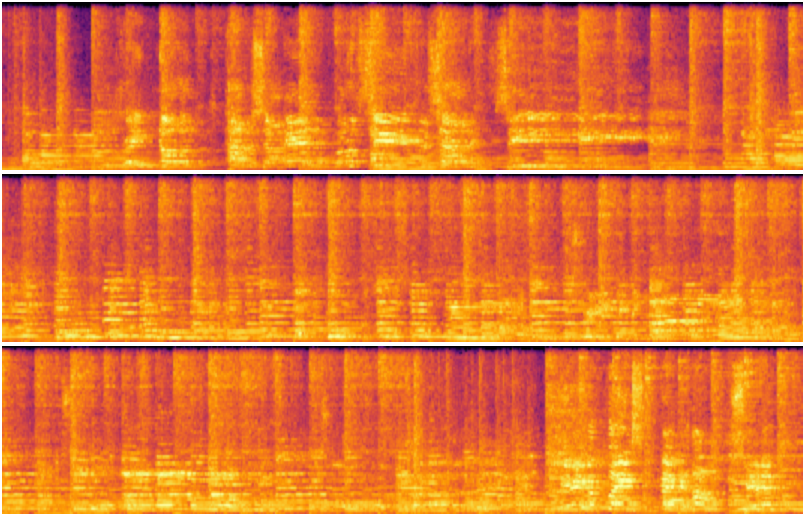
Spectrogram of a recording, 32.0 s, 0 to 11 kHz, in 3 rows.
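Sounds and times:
drum kit beat: 0.0 - 32.0
live band playing: 0.0 - 32.0.

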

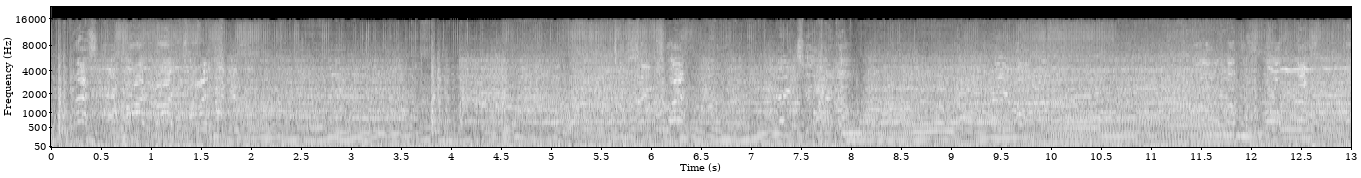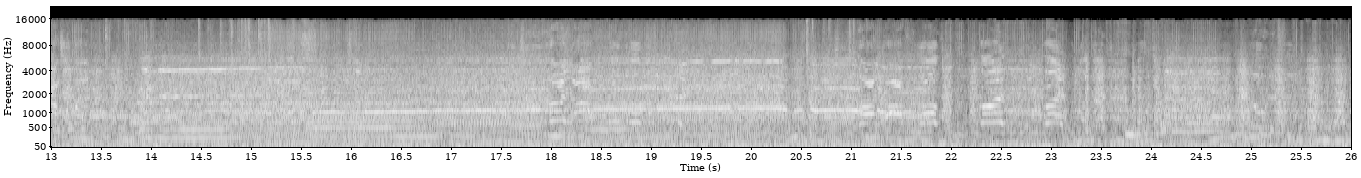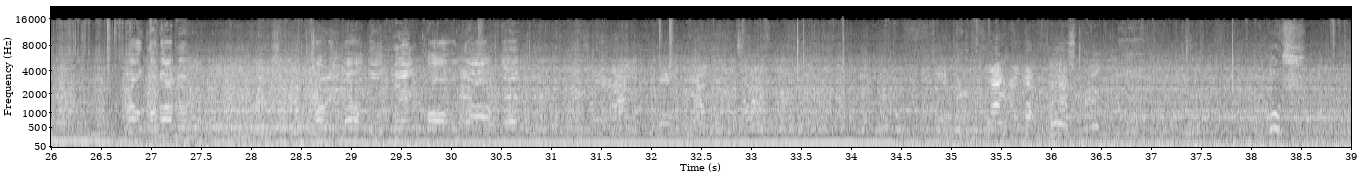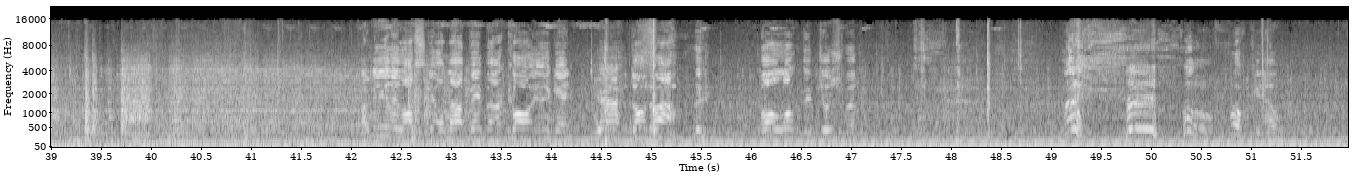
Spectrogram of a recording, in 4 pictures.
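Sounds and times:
rally car engine revving: 0.0 - 51.9.

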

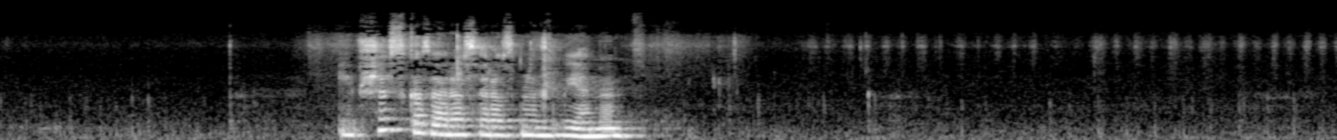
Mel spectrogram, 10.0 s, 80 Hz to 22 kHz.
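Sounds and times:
soft makeup brush strokes: 1.8 - 10.0.

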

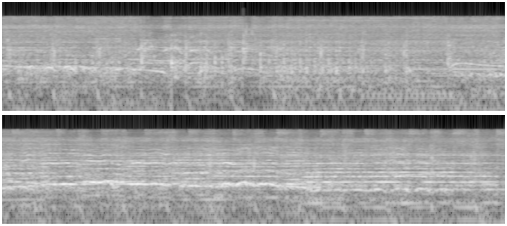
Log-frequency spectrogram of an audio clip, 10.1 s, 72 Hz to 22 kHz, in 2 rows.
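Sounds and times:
marching snare drum: 0.0 - 4.3
loud backing music: 0.0 - 10.0.

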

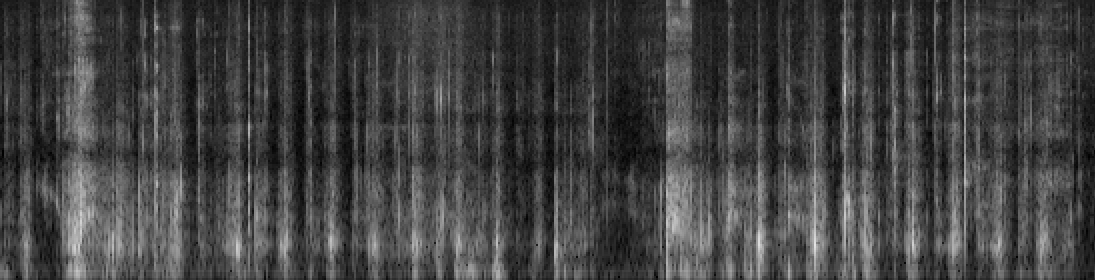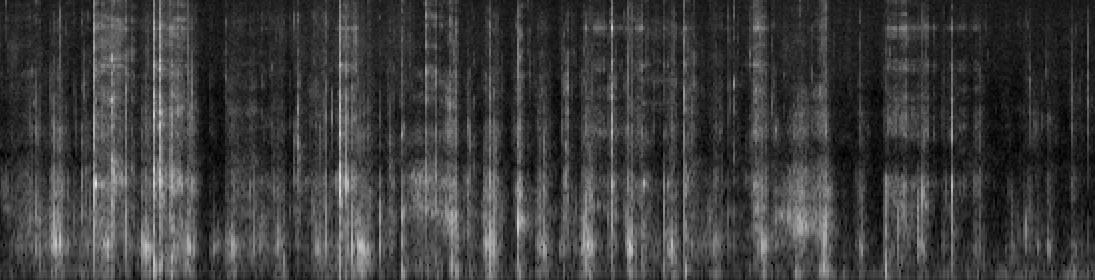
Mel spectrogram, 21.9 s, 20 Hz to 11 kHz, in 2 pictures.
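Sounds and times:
person chewing crunchy food: 0.0 - 21.9.

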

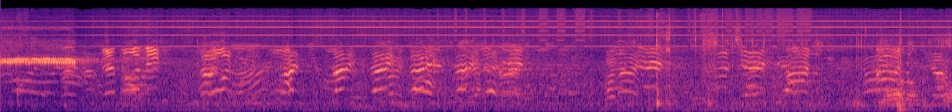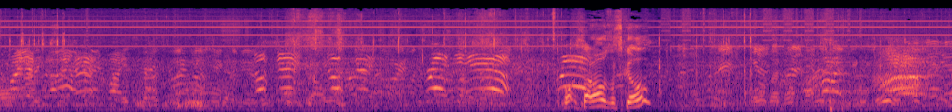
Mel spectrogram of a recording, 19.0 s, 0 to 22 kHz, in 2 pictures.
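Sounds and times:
voices shouting and calling out: 0.0 - 19.0.

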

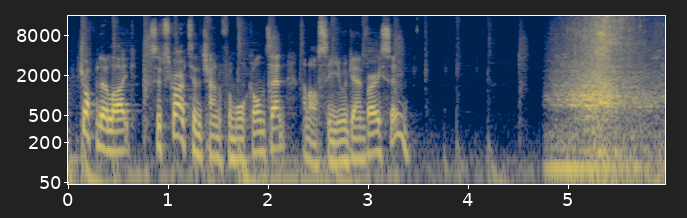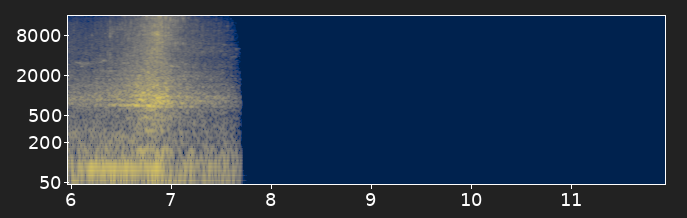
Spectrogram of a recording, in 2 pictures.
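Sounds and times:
rushing whoosh: 4.8 - 7.7.

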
